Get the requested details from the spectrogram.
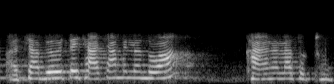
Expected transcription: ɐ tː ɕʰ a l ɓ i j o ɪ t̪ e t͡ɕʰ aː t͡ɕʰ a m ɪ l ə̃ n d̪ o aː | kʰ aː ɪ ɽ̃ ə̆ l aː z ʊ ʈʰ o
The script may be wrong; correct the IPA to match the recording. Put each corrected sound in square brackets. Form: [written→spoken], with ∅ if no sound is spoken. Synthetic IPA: ɐ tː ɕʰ a [l→∅] ɓ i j o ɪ t̪ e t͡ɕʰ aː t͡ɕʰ a m ɪ l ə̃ n d̪ o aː | kʰ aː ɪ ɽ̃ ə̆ l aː [z→s] ʊ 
